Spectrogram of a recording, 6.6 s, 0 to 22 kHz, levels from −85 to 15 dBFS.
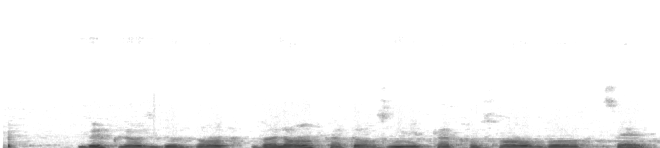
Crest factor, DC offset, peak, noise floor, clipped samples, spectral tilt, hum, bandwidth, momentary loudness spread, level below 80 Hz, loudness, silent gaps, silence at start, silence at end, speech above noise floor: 16 dB; under 0.1%; -4 dBFS; -59 dBFS; under 0.1%; -12 dB/octave; none; 3.6 kHz; 10 LU; -56 dBFS; -19 LUFS; none; 0.05 s; 0.1 s; 40 dB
